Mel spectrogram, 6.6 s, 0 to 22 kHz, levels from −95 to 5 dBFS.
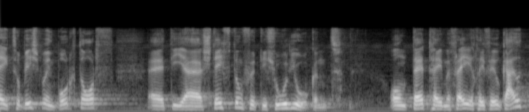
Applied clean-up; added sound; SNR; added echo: none; none; none; none.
